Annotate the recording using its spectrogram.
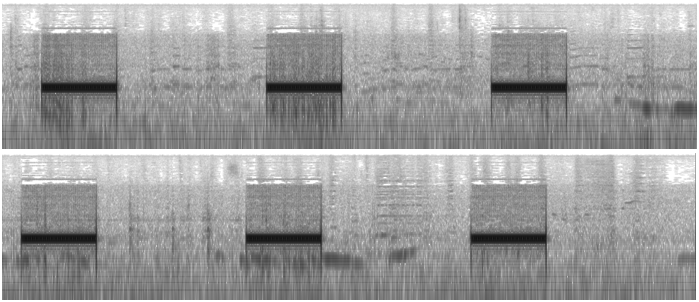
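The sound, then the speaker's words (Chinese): A telephone ringback tone sounds six times, each steady beep lasting about a second and a half with even pauses between, loud and clear as a man's call to his wife rings on unanswered. “曹小姐不接你电话呢， 她现在是五号码，她都不想接”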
